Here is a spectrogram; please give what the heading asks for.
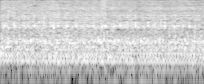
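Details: Kawasaki Blitz motorcycle after repair of a harsh engine sound and white smoke: fast, even buzzing idle with no knock or rattle, just a faint hiss from the air filter. Normal idle.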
